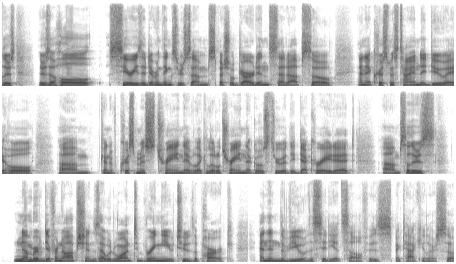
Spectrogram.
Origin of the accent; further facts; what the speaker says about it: Vancouver, British Columbia, Canada; for when I grew up in Vancouver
